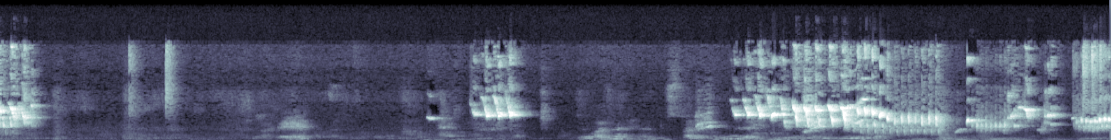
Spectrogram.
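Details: Canary male singing to excite a female for mating: scattered short high trills with long quiet gaps, low voice-like sounds in the middle, then a sustained loud, fast warbling trill for the last four seconds.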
